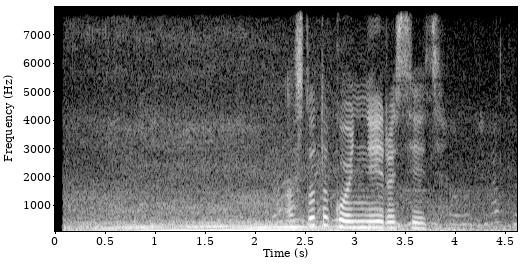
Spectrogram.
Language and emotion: Russian, neutral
